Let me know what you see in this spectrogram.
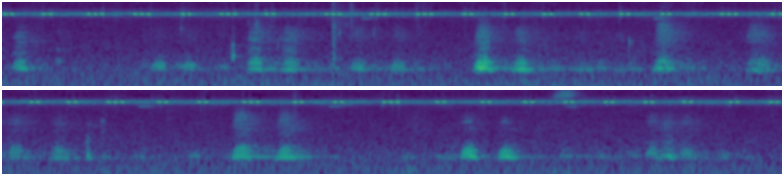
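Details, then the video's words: Backwater frog chorus of low, hoarse grunts scattered irregularly, sometimes paired, set against a persistent high, rhythmically pulsing insect trill that carries over the whole recording. "FROGS - Pig Frogs, Water Frogs, Backwater Chorus, & Frog Chorus"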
